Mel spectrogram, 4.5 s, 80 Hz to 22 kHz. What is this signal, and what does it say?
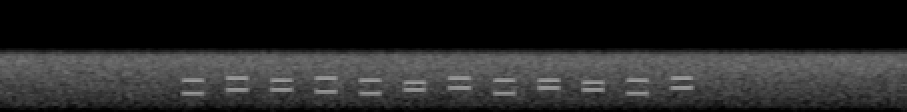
DTMF, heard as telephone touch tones, dialled by machine, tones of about 100 ms, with phone line noise. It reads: 298627#2072#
